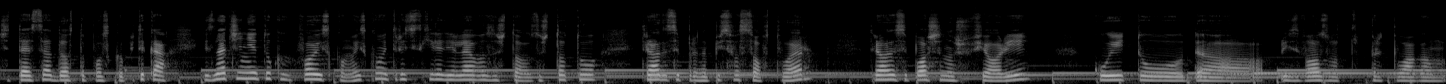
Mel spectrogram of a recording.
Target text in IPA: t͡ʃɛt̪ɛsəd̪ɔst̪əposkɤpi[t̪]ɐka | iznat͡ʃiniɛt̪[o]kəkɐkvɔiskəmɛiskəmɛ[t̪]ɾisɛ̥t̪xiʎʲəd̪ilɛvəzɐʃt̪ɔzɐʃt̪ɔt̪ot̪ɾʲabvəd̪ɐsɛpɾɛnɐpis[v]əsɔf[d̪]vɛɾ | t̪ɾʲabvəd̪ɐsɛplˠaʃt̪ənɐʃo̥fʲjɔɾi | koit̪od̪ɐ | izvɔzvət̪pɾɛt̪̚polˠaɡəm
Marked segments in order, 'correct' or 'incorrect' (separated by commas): correct, incorrect, correct, correct, incorrect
